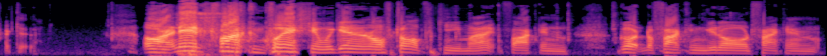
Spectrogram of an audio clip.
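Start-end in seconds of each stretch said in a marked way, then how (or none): 1.1-6.2 put-on Australian accent. Interviewer pulls a game chat back on topic, put-on Australian accent. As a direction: lay on a thick-headed Aussie accent, loudly. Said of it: "trying to do an Australian accent".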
